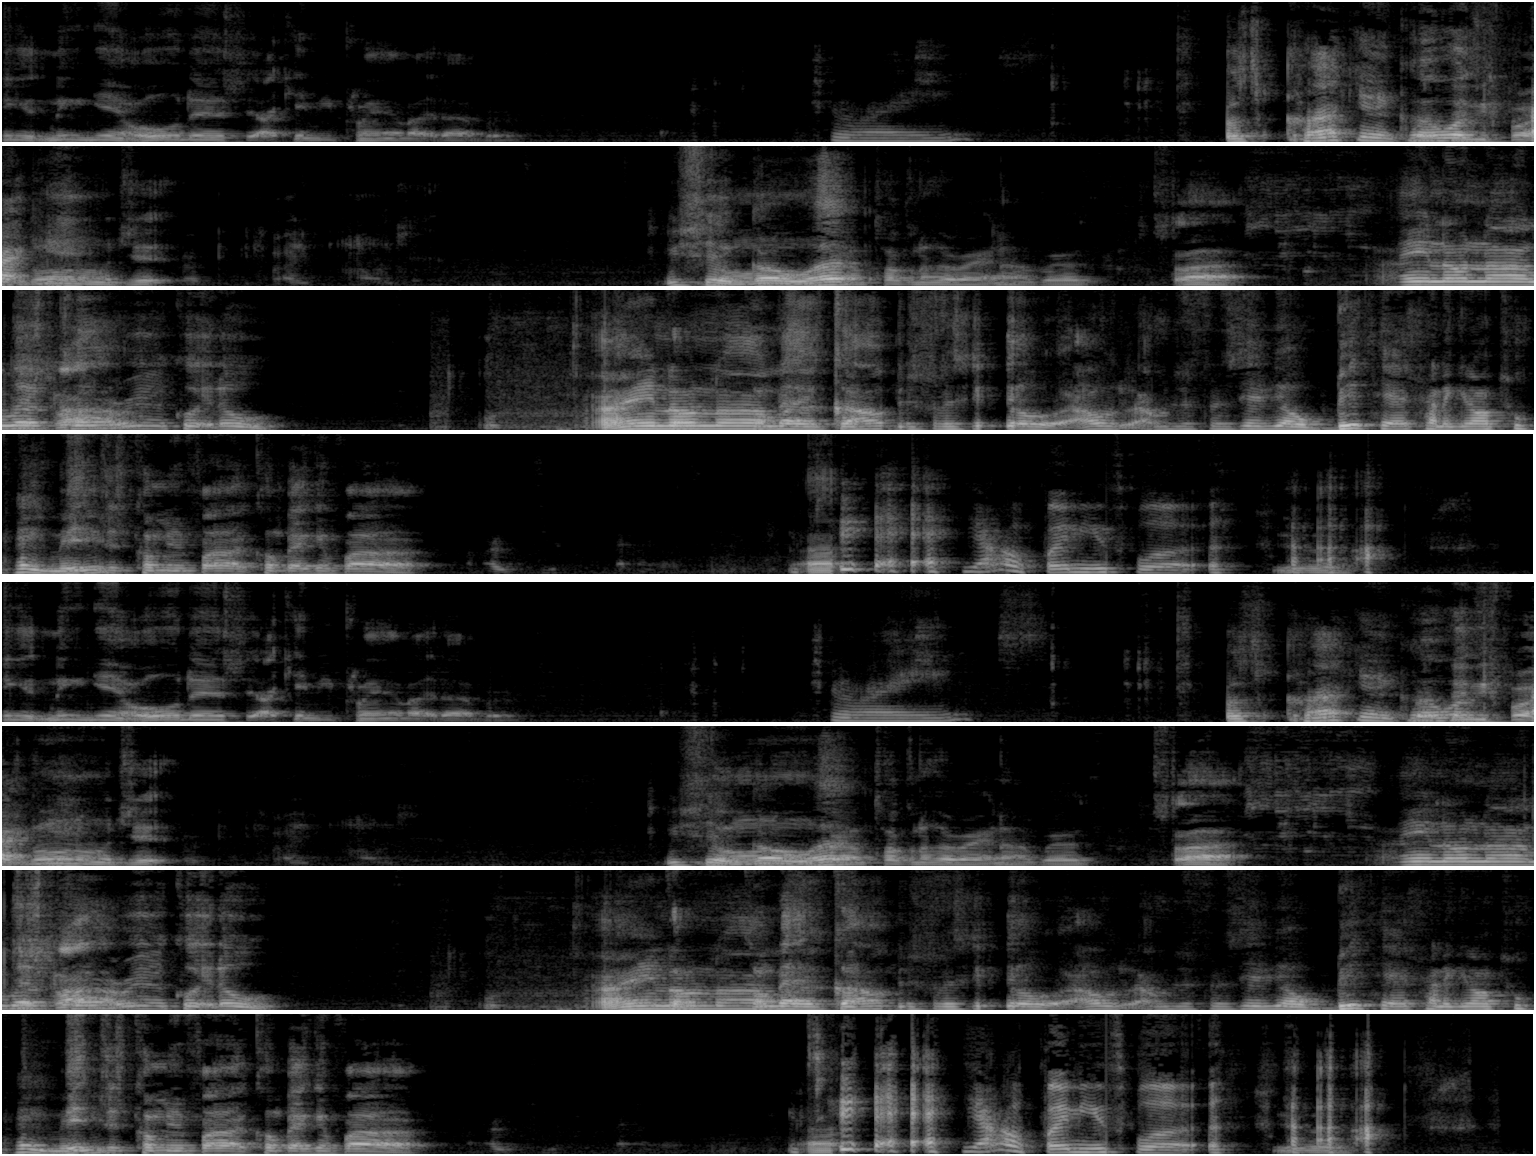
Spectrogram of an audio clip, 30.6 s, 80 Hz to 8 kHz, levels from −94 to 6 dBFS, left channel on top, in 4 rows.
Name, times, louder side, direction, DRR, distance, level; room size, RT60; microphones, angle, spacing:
voice 1, 0.0-2.5 7.0-8.5 11.1-13.1 13.5-14.5 15.3-16.7 18.7-18.8 19.1-19.6 23.2-25.0 29.4-29.7, right 2 dB, 20° right, 1.2 m, -38 dB
voice 2, 4.1-4.8 27.2-29.1 29.4-29.9, right 5 dB, 55° right, 0.5 m, -37 dB
voice 3, 6.1-7.4 7.6-8.1 9.1-9.2 11.0-11.9 12.6-12.7 14.6-15.9 17.7-19.7 20.0-23.5 27.0-27.1, left 3 dB, 35° left, 0.6 m, -33 dB
12.0 x 5.2 x 2.8 m
head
